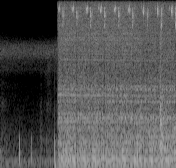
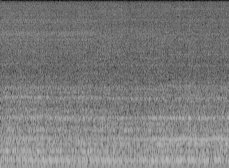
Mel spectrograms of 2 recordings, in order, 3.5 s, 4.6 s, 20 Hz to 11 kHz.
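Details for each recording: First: 1996 Ford F-150 4.9 300 inline six: engine catches, then sharp high chirp three to four times a second, louder as revs rise; alternator already replaced without change, traced to the rotted harmonic balancer at the front pulley. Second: 1996 Ford F-150 4.9 300 straight six after tightening the harmonic balancer that caused a belt-like squeak: even, steady idle with low rumble, no squeak or chirp before shutdown.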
